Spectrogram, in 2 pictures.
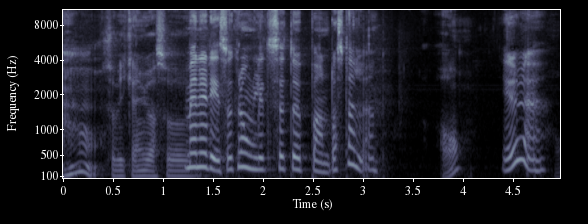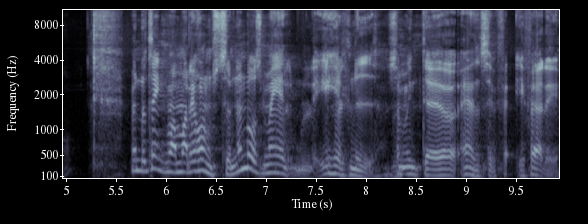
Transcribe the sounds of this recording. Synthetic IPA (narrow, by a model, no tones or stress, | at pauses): ɦɑsɔvɪkʰanjəalsɔmɛnæɖɛsɔkʰɾɔŋlɪɡ̚t̪ɔ̥sɛt̪ːaɵpːɔand̪ɾast̪ɛlːə̰n | h | æɖɛd̪ɛ | mɛnd̪ɔt̪ʰɛŋkəɾmanmaɾɪɦɔlmst̪ʰʉːnənd̪ɔsɔmæɾɛɦeːlt̪ny̰ːsɔmɪnt̪əæɾɛnsɛɾfæːɖɪ̰ɡ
